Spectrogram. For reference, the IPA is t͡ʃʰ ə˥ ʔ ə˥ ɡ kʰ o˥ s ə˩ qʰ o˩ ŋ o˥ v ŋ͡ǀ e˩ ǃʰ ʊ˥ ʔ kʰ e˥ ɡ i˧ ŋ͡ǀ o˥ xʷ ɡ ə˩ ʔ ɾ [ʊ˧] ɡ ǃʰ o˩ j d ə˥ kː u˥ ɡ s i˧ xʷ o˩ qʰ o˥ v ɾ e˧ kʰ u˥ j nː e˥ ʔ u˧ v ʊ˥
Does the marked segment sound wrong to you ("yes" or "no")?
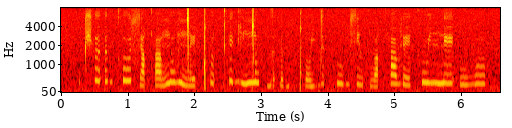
yes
